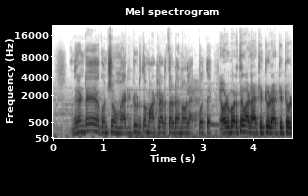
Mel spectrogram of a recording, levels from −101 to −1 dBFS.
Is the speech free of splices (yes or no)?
no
